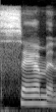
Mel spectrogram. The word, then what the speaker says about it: salmon: And salmon is a great example. Oh, yeah. Salmon. Classic. Yeah. A lot of people put that L in there, right?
